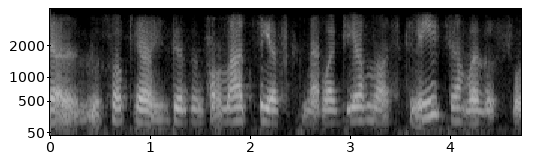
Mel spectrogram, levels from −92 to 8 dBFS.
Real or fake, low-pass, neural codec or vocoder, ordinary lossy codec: fake; 3.6 kHz; codec, 16 kHz in and 24 kHz out, 0.6 kbps, FireRedTTS-2 codec; AAC, 32 kbps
